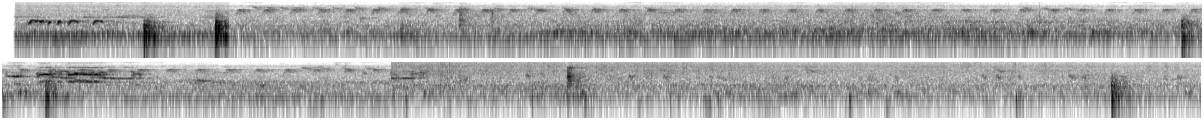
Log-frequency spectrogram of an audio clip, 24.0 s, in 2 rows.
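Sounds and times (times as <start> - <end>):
bright hiss: 0.2 - 2.3, 15.9 - 23.9
loud multi-tone bird call: 0.2 - 2.3.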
